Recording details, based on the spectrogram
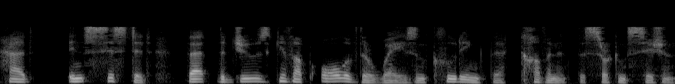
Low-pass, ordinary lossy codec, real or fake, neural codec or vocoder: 7.2 kHz; MP3, 24 kbps; fake; codec, 16 kHz, 0.7 kbps, FocalCodec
